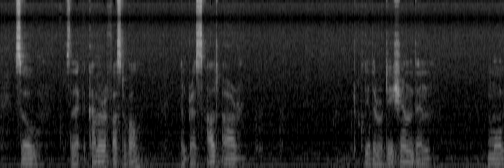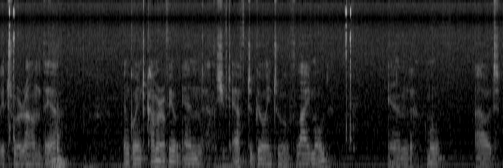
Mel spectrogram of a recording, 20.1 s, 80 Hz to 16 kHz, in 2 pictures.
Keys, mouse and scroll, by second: 1.3-4.1 right drag, 4.1 alt+space, 6.6 alt+r, 7.3-9.4 middle drag, 8.6 g, 10.4-12.4 drag, 11.7 KP_0, 12.9-14.1 drag, 14.1 middle click, 14.1 shift+f, 17.1-19.1 drag, 18.3 shift+f, 19.5-20.1 middle drag.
